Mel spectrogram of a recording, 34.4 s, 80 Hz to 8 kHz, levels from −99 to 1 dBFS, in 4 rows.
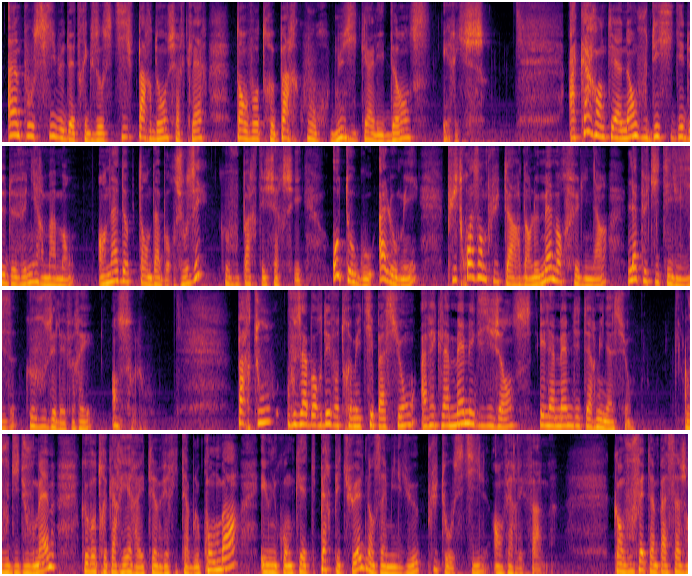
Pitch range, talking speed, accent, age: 125-185 Hz, 160 wpm, French, 50-69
